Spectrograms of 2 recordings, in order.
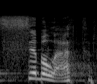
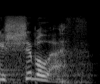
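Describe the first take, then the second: First: "Sibboleth" with s in place of sh; mispronounced password. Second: "Shibboleth" with an sh at the start; "Shibboleth" with a clear hushing first sound; password pronounced correctly. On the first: Retold or imitated. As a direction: start "Sibboleth" on a plain s. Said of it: "he could not pronounce". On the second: Shown as a demonstration. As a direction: say "Shibboleth" slowly, opening on sh. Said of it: "couldn't say the sh sound".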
